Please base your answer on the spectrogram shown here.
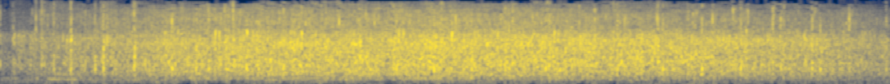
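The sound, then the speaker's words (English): A crowd applauds steadily and loudly, a dense wash of many hands clapping that holds at an even level from start to finish with no voices rising above it. “That applause was not for me, but for the Lord.”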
